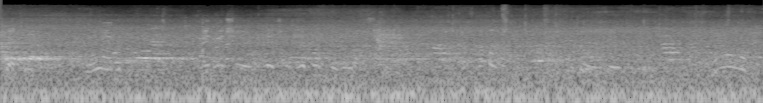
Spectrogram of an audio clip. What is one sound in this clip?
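People talk far off, echoing in a large hall.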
